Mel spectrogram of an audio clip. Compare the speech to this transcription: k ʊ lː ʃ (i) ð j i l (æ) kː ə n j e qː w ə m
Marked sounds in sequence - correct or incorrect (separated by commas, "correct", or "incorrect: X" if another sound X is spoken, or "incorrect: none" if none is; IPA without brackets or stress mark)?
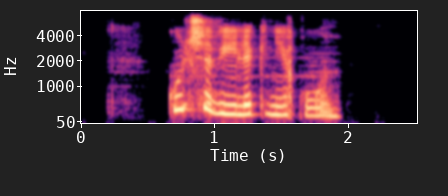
incorrect: æ, correct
